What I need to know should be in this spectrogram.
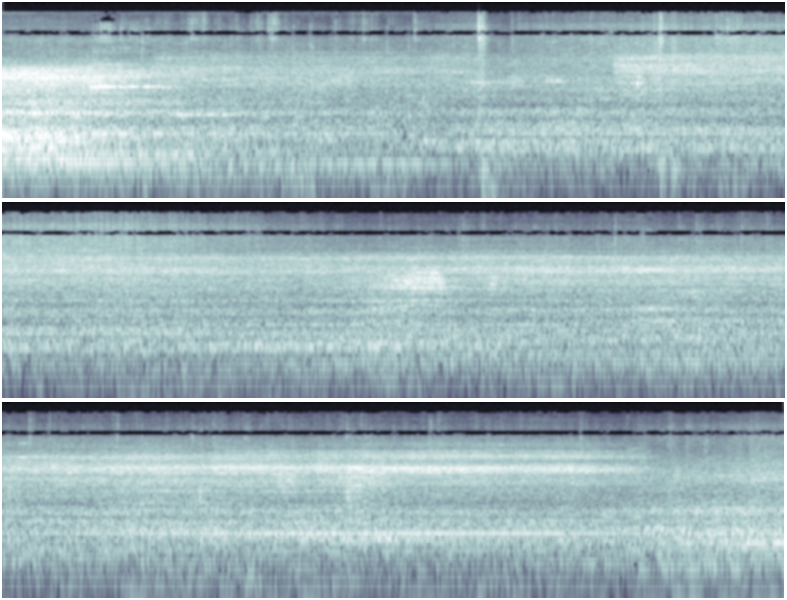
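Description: A model train rumbles and clatters along its tracks.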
